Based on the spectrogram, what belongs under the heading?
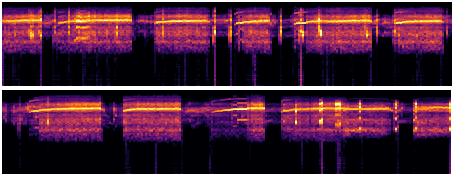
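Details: Swiftlet roosting call used to attract swiftlets: dense, buzzy, high chattering bursts about one second long, separated by short gaps, with thin rising and falling whistles threaded through them.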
